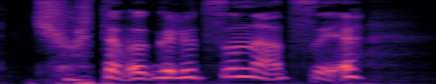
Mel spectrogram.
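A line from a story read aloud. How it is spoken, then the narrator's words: Desperate shout, young woman. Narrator (Russian): В отчаянии закричала девушка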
